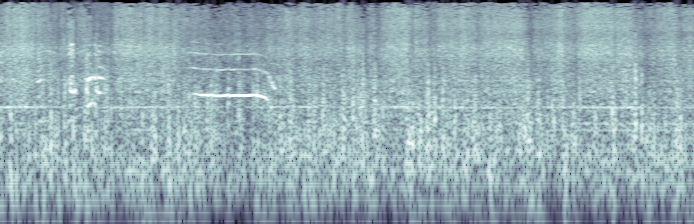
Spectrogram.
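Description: Motorboat under way, its engine running steadily under heavy wind buffeting the microphone and the rush of water.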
